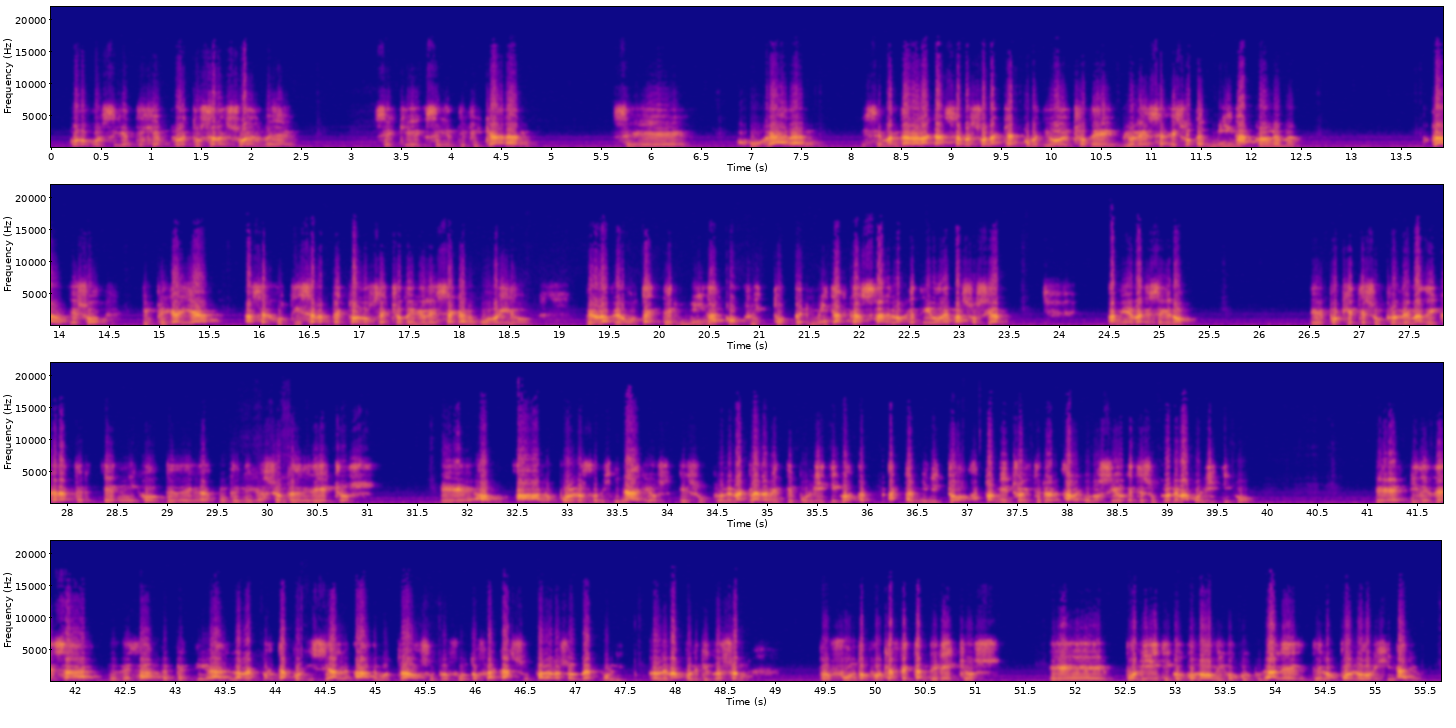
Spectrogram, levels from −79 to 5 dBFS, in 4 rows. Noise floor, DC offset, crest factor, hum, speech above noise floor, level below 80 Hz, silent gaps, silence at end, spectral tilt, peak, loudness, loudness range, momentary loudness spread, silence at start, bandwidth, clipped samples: -53 dBFS; under 0.1%; 22 dB; none; 32 dB; -70 dBFS; none; 0.2 s; -0.5 dB/octave; 0 dBFS; -20 LUFS; 5 LU; 12 LU; 0.2 s; 18.5 kHz; under 0.1%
